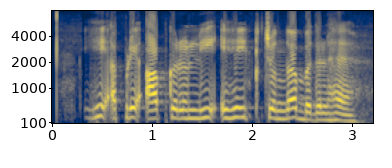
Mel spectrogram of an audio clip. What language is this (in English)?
Punjabi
